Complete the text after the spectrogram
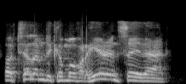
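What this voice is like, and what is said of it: Put-on Scottish accent. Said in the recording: “English writers writing about Scots ... Oh, very good accent.”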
